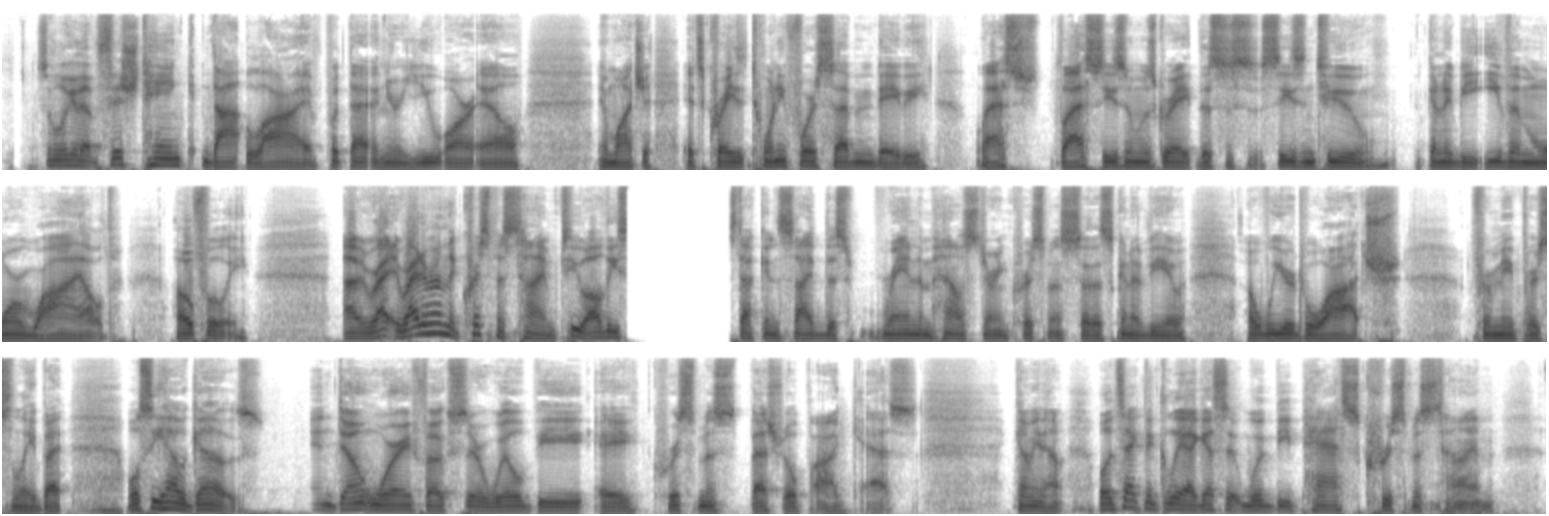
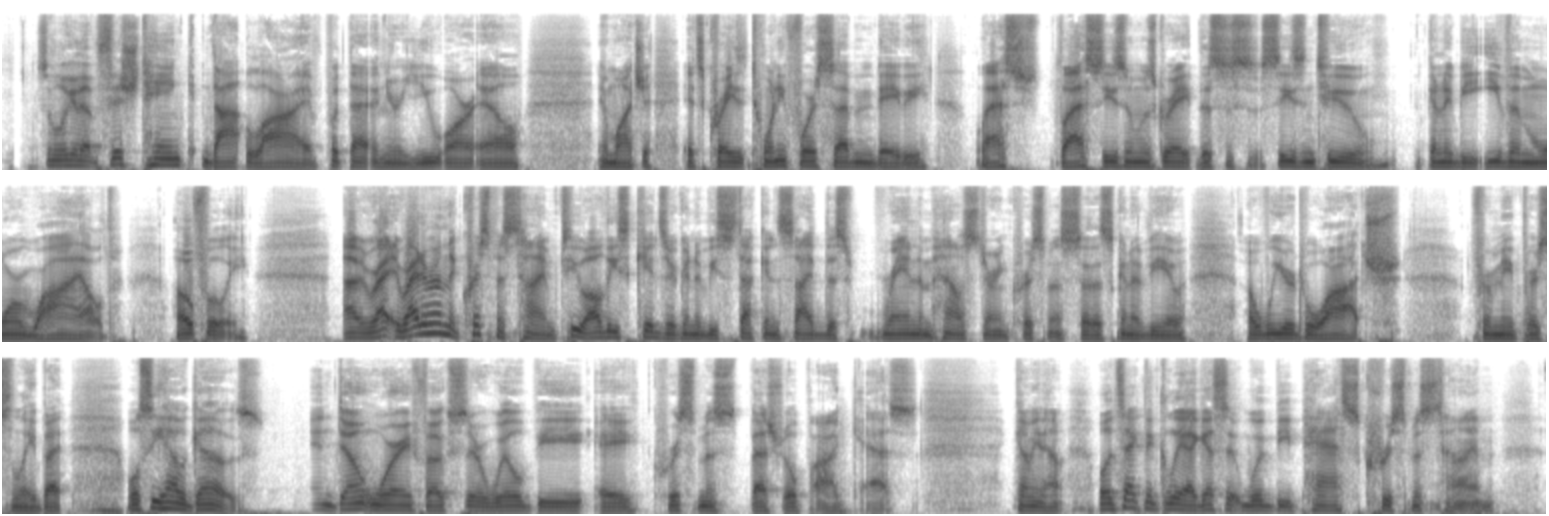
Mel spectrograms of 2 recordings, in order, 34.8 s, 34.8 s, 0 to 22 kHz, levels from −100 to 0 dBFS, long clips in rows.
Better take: second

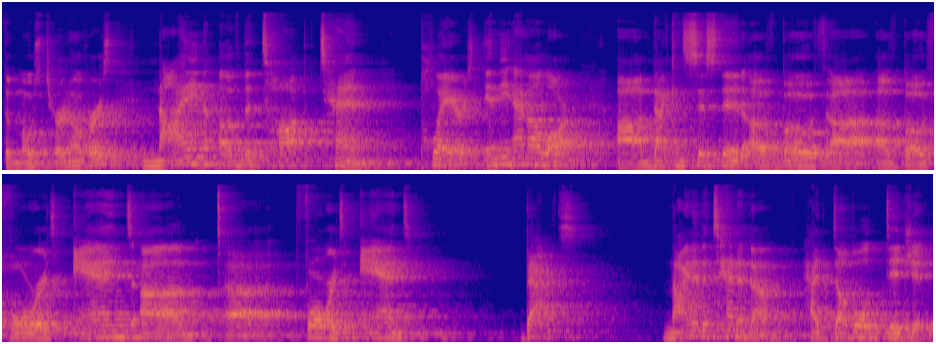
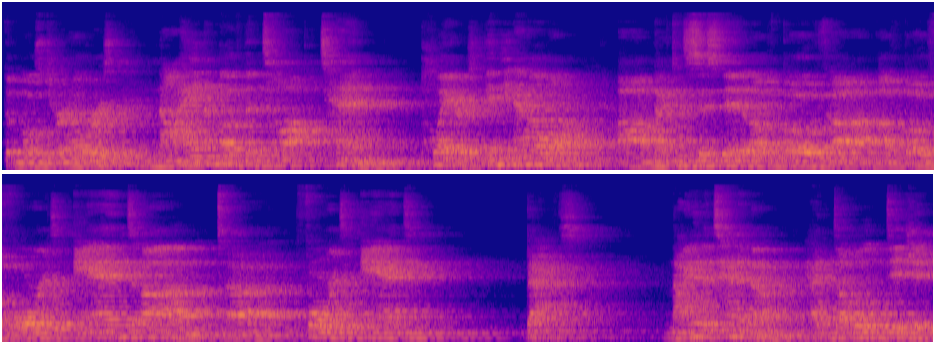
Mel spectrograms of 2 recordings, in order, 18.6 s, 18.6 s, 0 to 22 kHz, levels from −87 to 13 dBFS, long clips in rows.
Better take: first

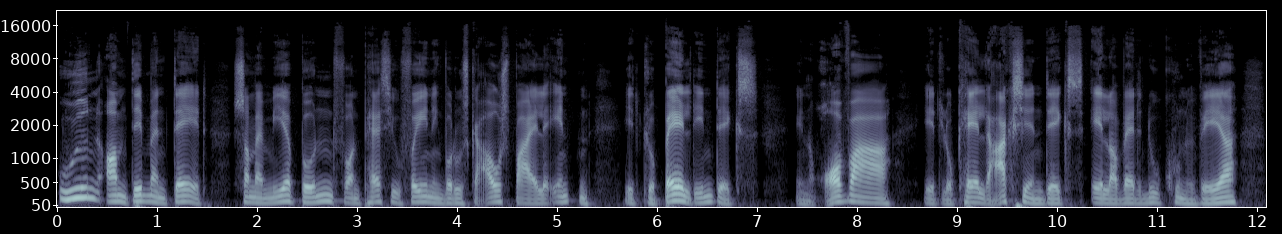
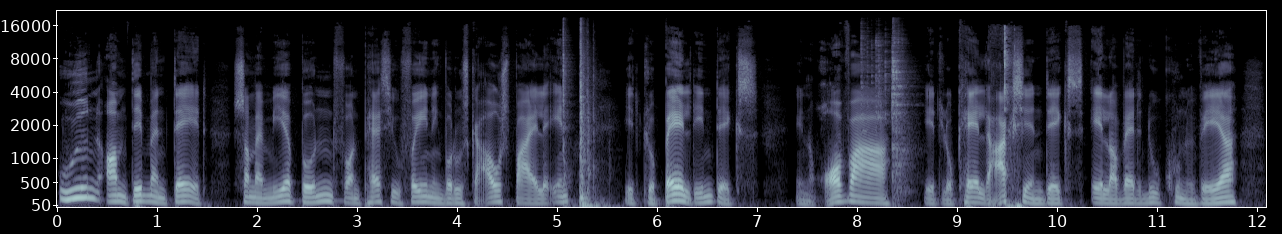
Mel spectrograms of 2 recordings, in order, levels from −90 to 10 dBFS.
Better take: first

